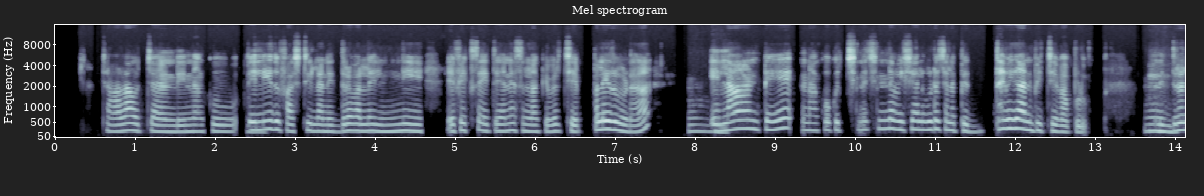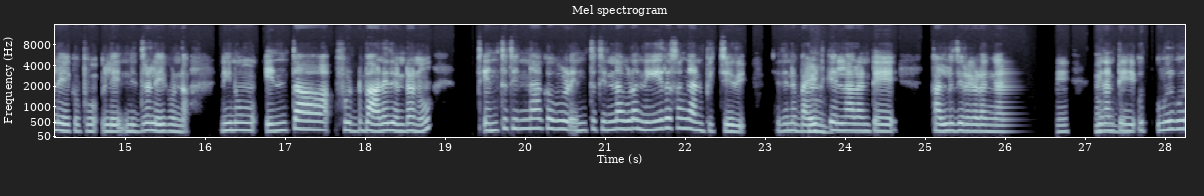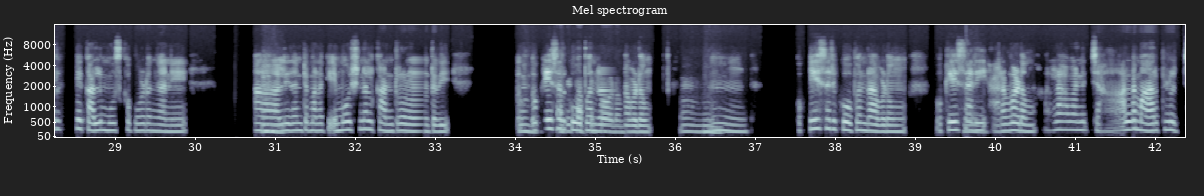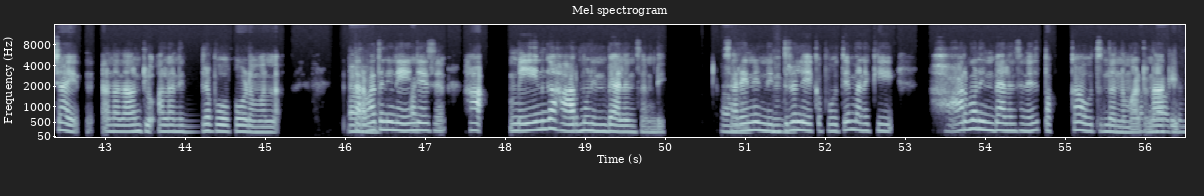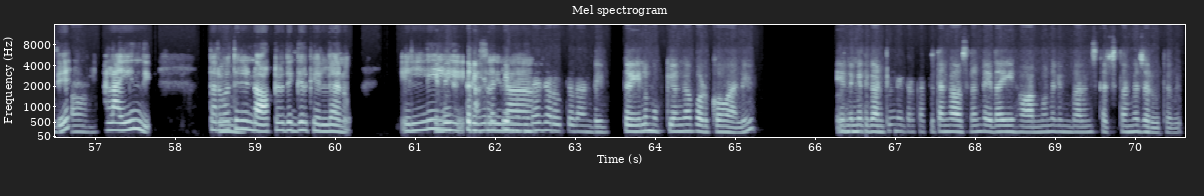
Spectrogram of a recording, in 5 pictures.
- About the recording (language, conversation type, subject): Telugu, podcast, పెద్దకాలం నిద్రపోకపోతే శరీరం ఎలా స్పందిస్తుంది?
- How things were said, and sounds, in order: tapping; in English: "ఫస్ట్"; in English: "ఎఫెక్ట్స్"; in English: "ఫుడ్"; in English: "ఎమోషనల్ కంట్రోల్"; other background noise; in English: "మెయిన్‌గా హార్మోన్ ఇంబ్యాలెన్స్"; in English: "హార్మోన్ ఇంబాలెన్స్"; in English: "హార్మోనల్ ఇంబాలెన్స్"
